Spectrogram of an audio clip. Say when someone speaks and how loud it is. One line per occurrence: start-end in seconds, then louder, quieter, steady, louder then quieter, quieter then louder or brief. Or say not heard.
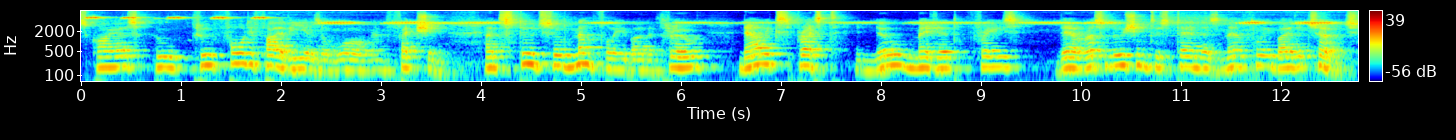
0.0-12.7 steady.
